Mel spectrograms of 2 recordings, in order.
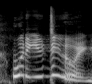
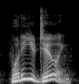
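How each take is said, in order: First: Very high-pitched mock panic; panicked bat. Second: Mildly urgent acted question; lightly voiced warning. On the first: Bat to Denji as the girl runs off, high mock panic. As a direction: squeal it as a flustered bat. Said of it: "and the bat's just like". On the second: Denji to a staring bystander, mildly urgent warning. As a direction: lightly act out an urgent challenge. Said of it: "And then she's like".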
